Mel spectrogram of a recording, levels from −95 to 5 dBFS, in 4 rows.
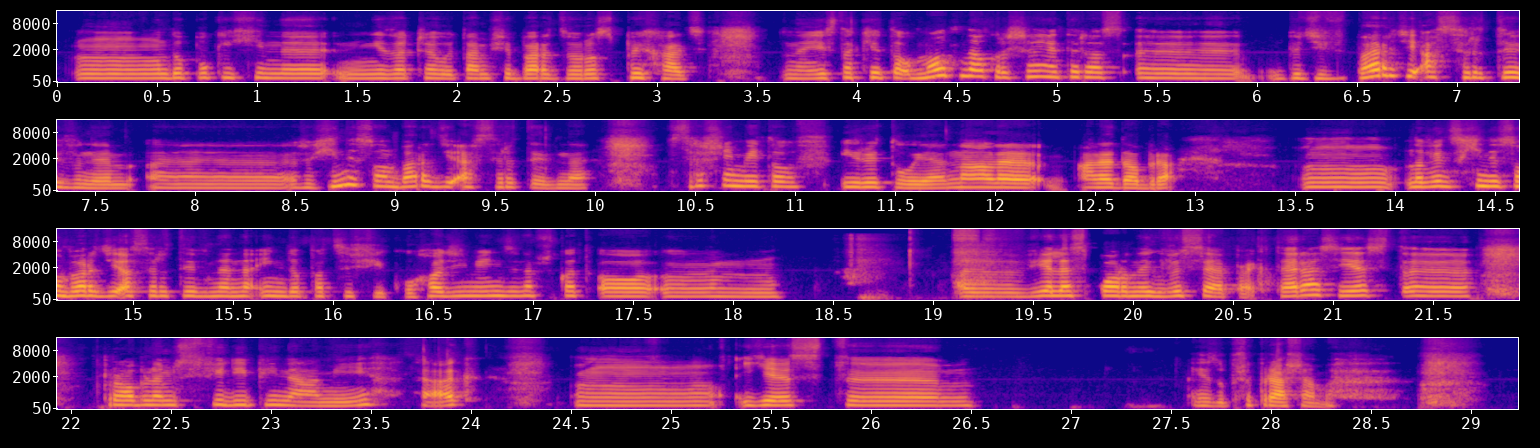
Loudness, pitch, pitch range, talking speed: -20 LUFS, 225 Hz, 205-240 Hz, 115 wpm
